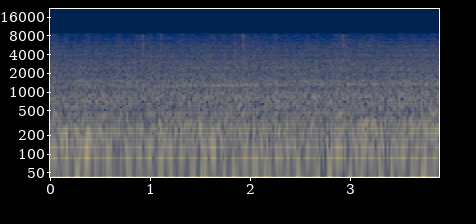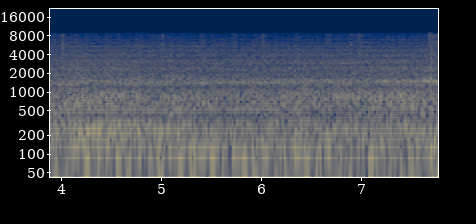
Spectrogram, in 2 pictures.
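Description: High-speed electric train accelerating at low speed: steady rolling and running noise of the wheels on the rails, with a faint whine that rises slightly in pitch as it picks up speed.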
